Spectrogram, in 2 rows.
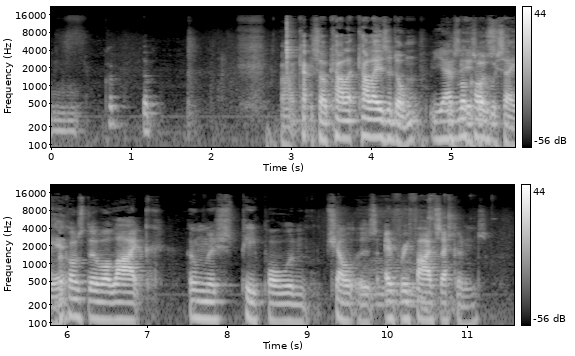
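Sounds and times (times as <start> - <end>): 
dog growling at a passerby: 0.0 - 0.4, 9.7 - 10.9
speech: 0.7 - 1.4, 2.9 - 11.3.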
